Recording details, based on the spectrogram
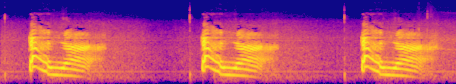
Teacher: it's starting with a very high pitch, which falls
